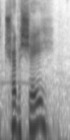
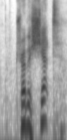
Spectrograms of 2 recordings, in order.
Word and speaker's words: trebuchet: I think it's French, right? The trebuchet. Trebuchet. I've heard people pronounce it. I'm almost certain it's trebuchet.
